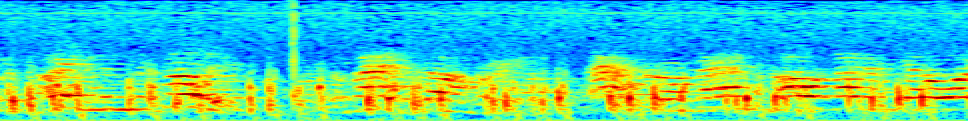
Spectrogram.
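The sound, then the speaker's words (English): Hoofbeats of a great white stallion galloping at a fast pace along a gully, a radio drama effect with a rapid, steady clip-clop rhythm running beneath a voice speaking throughout. “The Lone Ranger rode the great white stallion Silver at a fast pace along the gully.”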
